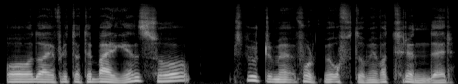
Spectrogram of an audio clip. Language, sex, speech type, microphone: Norwegian, male, spontaneous, Shure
